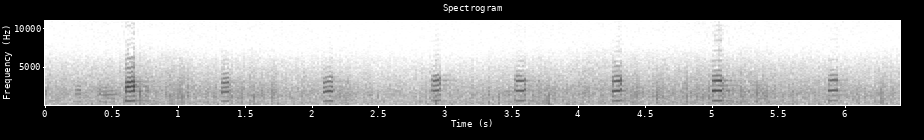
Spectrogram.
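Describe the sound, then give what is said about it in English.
A series of short, nasal, tooting ivory-billed woodpecker calls repeats at a fairly steady pace, about eight in a row, over a constant background hiss, from a 1930s recording made in the Singer Tract, a hardwood forest in north-central Louisiana. “There is only one recording of the ivory-billed woodpecker made in the 1930s.”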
